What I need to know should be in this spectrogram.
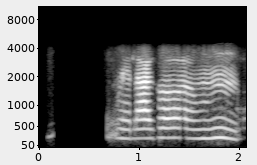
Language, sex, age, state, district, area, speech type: Assamese, female, 18-30, Assam, Charaideo, rural, conversation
